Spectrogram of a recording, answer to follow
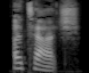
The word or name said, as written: attach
